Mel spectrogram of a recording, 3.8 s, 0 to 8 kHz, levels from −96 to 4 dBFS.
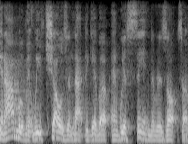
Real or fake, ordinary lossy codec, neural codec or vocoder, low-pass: fake; Opus, 24 kbps; vocoder, 24 kHz, 100 mel bands, Vocos; 7.2 kHz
